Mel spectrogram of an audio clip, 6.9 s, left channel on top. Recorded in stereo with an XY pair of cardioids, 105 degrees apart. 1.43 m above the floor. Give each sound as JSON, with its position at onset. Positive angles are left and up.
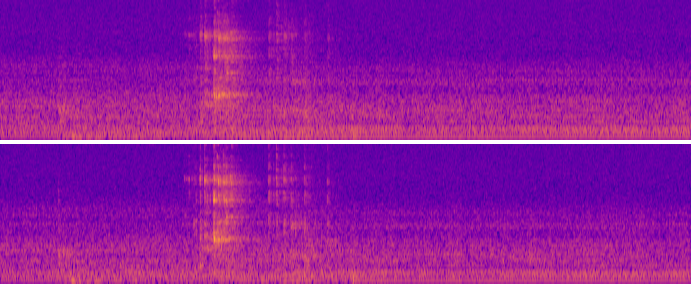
{"t": 0.6, "sound": "a dropped coin", "azimuth_deg": -50, "distance_m": 6.0}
